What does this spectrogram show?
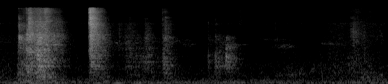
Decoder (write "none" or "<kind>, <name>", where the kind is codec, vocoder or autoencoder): none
